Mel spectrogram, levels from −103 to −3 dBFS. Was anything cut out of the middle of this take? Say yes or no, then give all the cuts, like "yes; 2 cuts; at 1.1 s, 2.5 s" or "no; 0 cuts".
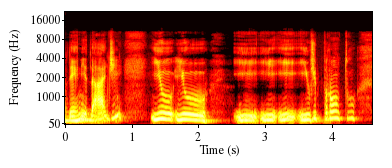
yes; 2 cuts; at 2.5 s, 3.7 s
